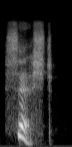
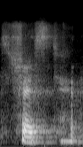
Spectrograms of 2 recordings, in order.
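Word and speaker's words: šesť: Because I can never remember whether it's sh at the beginning or ch. You have this ch sound at the end of a word, don't you? T with a bit of a tick. Ch. Is that right? Ch. – Try sh. Šest.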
